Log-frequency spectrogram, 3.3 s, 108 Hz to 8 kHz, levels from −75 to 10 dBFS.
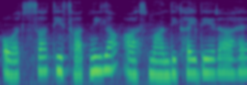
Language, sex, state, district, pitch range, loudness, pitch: Hindi, female, Chandigarh, Chandigarh, 180-220 Hz, -17 LUFS, 195 Hz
